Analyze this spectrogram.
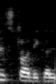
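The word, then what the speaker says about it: historical: पहले हम इसको एन हिस्टोरिकल लिखते थे, ठीक है, जब हम बोलते थे ना एच जो है वो साइलेंट पे रहता था। बट अब जो हम प्रोनाउंस करते हैं तो अब आप हिस्टोरिकल प्रोनाउंस करते हो, अब आप कॉन्सोनेंट देते हो वहां पे साउंड, दैट्स वाई अब इसको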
